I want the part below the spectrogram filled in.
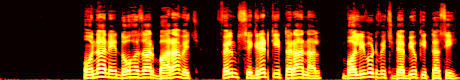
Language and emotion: Punjabi, neutral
